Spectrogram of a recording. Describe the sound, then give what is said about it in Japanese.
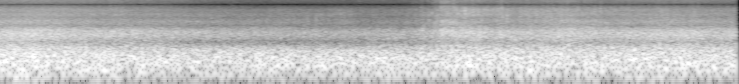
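Steady ocean surf roars continuously, a broad rushing wash with slight swells, heard through an opened window at dusk with some wind noise mixed in. No one speaks. “空の色も素敵ですし、この時期の海もいいですよね。”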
